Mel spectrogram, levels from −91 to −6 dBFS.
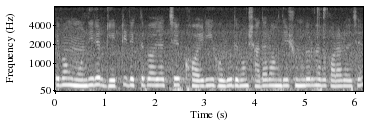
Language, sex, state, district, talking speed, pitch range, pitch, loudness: Bengali, female, West Bengal, North 24 Parganas, 155 wpm, 200-220 Hz, 210 Hz, -14 LUFS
